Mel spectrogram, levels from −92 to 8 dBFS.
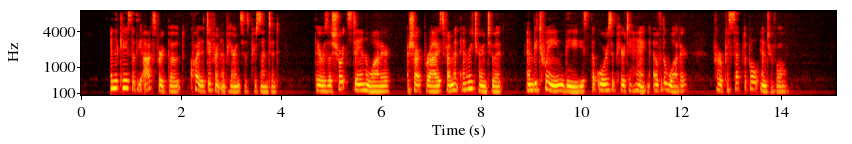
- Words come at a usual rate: Yes, average, 170 wpm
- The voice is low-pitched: No, medium, 145 Hz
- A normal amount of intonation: Yes, average, 3.2 semitones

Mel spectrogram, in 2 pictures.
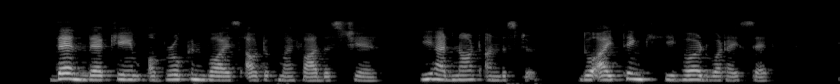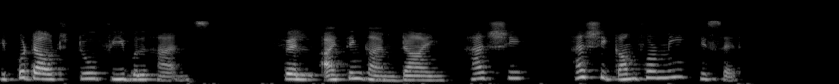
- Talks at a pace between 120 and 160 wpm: Yes, average, 155 wpm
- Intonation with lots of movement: No, average, 3.8 semitones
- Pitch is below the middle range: No, high, 215 Hz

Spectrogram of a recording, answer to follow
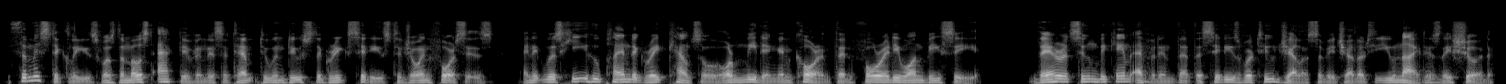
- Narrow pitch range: No, average, 5.0 semitones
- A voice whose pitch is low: Yes, low, 100 Hz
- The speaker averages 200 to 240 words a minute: Yes, fast, 205 wpm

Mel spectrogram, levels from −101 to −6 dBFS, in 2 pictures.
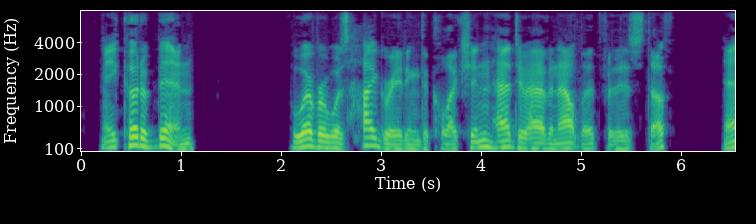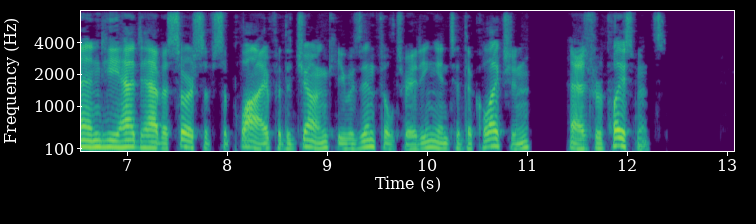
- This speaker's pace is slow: No, average, 170 wpm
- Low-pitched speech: Yes, low, 120 Hz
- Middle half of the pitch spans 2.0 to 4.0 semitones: No, average, 5.3 semitones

